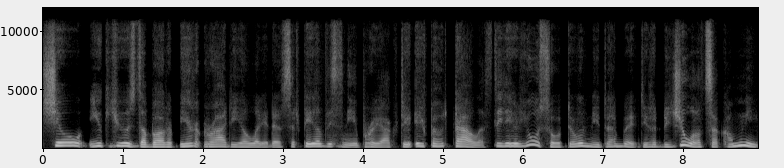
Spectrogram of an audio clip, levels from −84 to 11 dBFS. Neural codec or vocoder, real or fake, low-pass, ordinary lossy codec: codec, 16 kHz in and 24 kHz out, 0.4 kbps, LongCat-Audio-Codec, four codebook decoder; fake; 10.8 kHz; AAC, 64 kbps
